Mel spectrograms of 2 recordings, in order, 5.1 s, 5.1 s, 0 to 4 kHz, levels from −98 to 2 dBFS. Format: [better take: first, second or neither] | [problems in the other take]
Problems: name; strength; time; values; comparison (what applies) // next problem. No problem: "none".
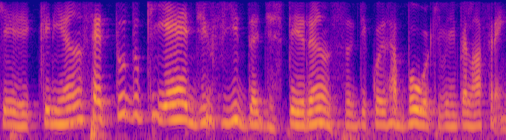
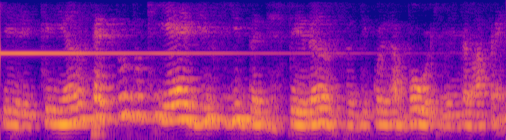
first | background sound (Wind chime); 14 dB below the speech // room echo; dies away in 0.6 s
